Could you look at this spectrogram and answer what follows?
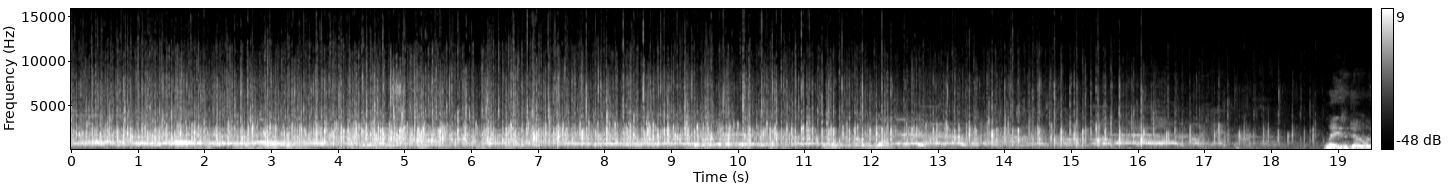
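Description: A large crowd applauds award winners at a lacrosse all-star game event, sustained clapping filling the hall for most of the stretch before it fades and a voice begins.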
